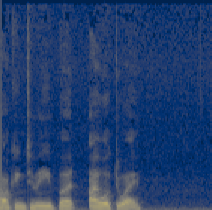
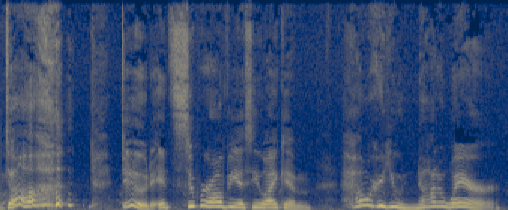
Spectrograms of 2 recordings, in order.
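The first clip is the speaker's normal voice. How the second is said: high, loud, laughing disbelief; laughing exasperated; 7 semitones higher, 6 dB louder than usual. Acted. Mal laughs at Russia's cluelessness, loud and high. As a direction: cackle it at her, then scold.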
